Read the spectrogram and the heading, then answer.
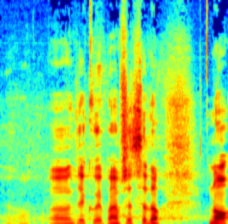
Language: Czech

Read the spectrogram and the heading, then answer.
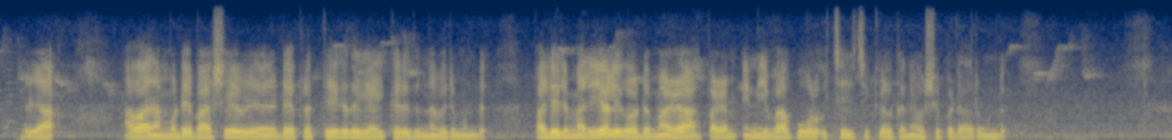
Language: Malayalam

